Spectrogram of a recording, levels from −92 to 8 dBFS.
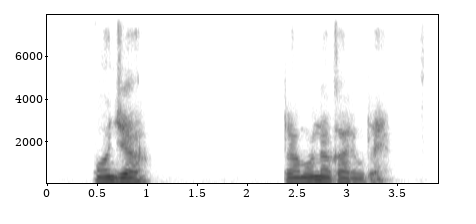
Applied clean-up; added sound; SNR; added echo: neural mask model DeepFilterNet 3.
